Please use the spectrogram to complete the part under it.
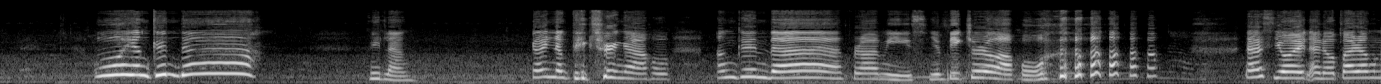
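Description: A young woman speaks animatedly and close by.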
